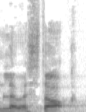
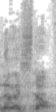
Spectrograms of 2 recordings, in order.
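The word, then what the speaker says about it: Lowestoft: new cosy yes is that the way you pronounce it new cosy in Norwich you come originally from lower stock yeah well most of us do de oh lowest off sorry lowest off but you have lived in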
